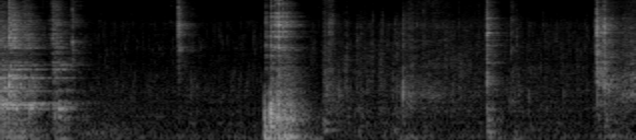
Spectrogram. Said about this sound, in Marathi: झाकण काढून पाहूया.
